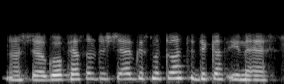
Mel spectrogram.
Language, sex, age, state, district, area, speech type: Kashmiri, female, 30-45, Jammu and Kashmir, Kupwara, rural, conversation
